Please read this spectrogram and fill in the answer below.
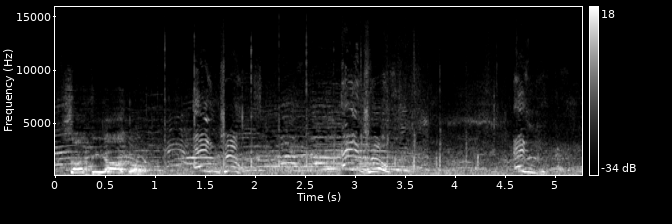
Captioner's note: crowd cheering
